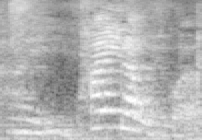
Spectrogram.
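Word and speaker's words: π: 얘를 읽는 방법은 너네도 알 거예요. 뭐지? 파이라고 읽어요.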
